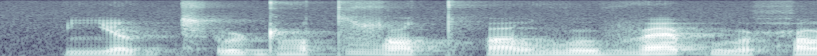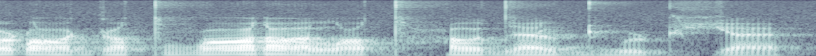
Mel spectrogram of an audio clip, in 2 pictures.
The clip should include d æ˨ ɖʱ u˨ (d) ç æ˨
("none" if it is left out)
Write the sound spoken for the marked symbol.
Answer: ɖ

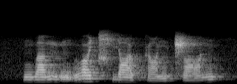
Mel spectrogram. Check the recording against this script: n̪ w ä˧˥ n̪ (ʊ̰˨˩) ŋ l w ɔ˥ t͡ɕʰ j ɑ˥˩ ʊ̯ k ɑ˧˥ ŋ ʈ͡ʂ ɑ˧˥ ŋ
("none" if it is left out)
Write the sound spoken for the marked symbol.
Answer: ʊ̰˨˩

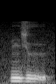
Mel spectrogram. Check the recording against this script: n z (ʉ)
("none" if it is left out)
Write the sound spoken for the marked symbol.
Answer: ʉ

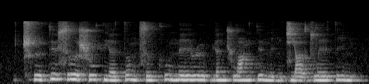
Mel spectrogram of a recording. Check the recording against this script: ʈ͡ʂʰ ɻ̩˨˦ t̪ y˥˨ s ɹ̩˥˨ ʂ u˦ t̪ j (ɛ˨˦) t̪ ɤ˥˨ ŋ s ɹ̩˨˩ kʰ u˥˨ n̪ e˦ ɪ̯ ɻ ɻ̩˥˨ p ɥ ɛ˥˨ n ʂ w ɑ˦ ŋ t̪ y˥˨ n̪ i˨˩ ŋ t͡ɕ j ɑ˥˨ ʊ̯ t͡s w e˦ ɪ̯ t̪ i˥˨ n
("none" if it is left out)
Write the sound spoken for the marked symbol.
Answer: ɛ˨˦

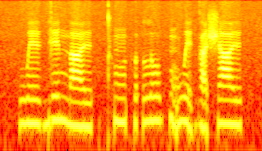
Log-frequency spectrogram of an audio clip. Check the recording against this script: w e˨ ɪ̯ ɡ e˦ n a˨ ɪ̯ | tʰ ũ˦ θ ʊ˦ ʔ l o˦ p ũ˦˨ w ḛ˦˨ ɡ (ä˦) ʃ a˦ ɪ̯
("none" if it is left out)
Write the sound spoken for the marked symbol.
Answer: ä̰˦˨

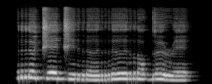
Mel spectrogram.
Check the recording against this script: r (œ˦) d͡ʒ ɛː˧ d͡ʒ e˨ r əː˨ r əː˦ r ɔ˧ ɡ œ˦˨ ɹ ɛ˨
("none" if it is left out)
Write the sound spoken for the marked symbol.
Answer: œ˦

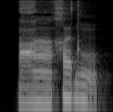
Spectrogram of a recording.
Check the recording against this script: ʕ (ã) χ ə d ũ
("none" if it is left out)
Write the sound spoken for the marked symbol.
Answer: ã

